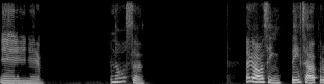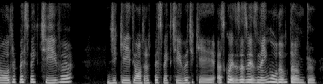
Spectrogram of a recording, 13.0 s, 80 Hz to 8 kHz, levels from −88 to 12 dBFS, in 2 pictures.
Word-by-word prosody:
E 195 -1 -2 1.4
Nossa. 280 - -3 2.0
Legal, 335 -5 +8
assim, 225 -8 +1 0.2
pensar 245 -2 +5
por 260 - -2
uma 225 -1 -1
outra 250 +4 -2
perspectiva, 270 +2 -1 0.7
de 215 +1 -4
que 220 0 -4
tem 230 - -3
uma 205 - +3
outra 210 +1 -4
perspectiva 220 -1 -4
de 260 +5 -9
que 120 - -5
as 250 - -1
coisas, 255 -2 +3
às 265 -1 +3
vezes, 255 -2 +3
nem 240 +2 -1
mudam 270 -3 +2
tanto. 120 - -2
235 Hz, 110 wpm, -22 LUFS, 205-270 Hz, 2.0 s, Legal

